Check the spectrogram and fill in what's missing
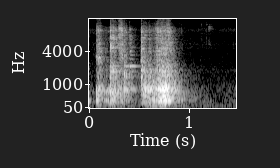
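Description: A spoon clinks and scrapes against a cooking pot while turmeric is stirred into freshly roasted masala for Maharashtrian kadhi. Two close, clattering bursts come in quick succession, then fade out.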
